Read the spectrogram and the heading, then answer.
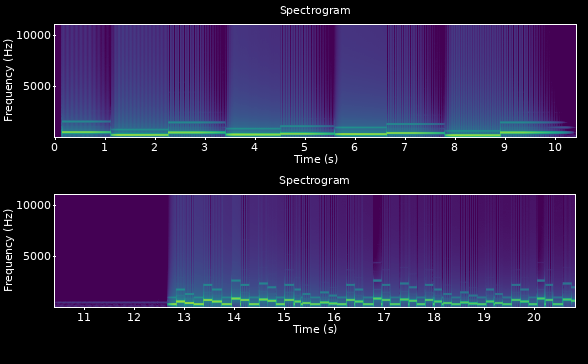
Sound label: Resonance only dry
